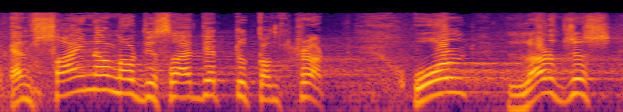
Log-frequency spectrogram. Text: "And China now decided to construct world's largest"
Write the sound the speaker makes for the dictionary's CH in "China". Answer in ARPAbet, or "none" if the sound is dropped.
S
